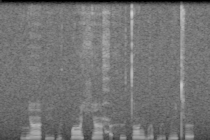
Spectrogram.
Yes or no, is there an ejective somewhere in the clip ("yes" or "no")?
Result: no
